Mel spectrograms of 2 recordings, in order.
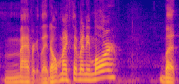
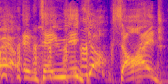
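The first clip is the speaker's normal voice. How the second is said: put-on Aussie accent; 8 semitones higher, slower than usual. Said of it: "drinking Foster".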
